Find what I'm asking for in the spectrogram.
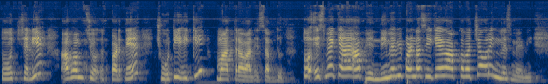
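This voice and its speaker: Young woman, high voice, patient teacher, stretches syllables, coaxing questions for a child. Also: big pitch swings, moderate pace, few pauses. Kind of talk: home spelling lesson for children.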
